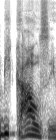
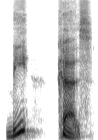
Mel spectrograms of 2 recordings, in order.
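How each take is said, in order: First: The word is said with extra syllables. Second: The word is said with two syllables. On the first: The speaker calls it wrong. "Muita gente fala because" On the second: The speaker calls it right. "é duas sílabas só"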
